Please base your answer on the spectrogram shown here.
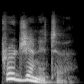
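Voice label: "progenitor", British English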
